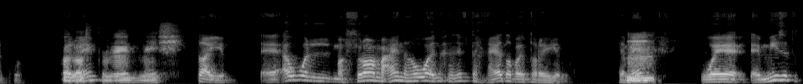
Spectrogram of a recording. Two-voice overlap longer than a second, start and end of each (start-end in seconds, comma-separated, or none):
none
